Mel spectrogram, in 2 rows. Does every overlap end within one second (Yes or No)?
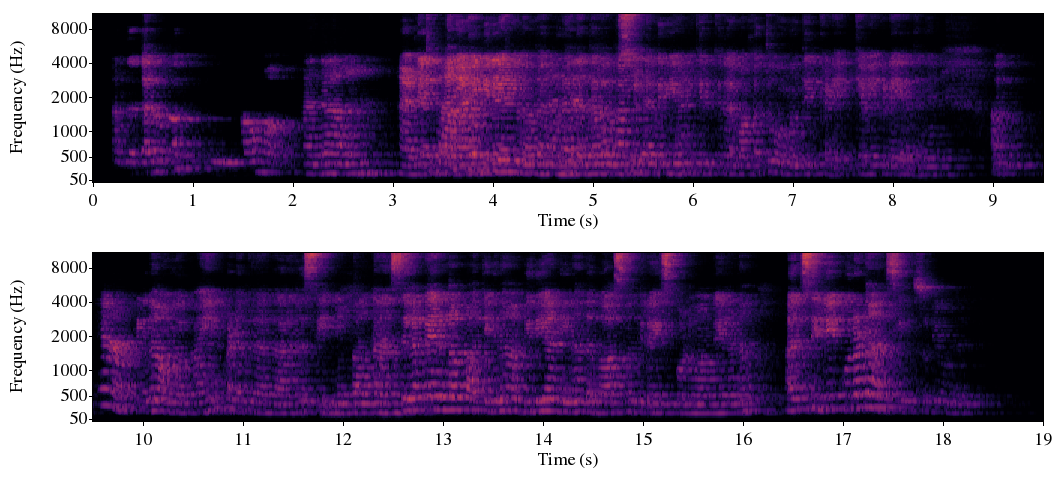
No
